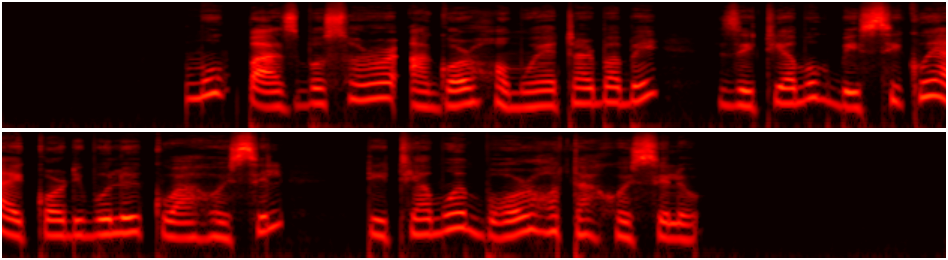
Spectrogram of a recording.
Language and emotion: Assamese, fearful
